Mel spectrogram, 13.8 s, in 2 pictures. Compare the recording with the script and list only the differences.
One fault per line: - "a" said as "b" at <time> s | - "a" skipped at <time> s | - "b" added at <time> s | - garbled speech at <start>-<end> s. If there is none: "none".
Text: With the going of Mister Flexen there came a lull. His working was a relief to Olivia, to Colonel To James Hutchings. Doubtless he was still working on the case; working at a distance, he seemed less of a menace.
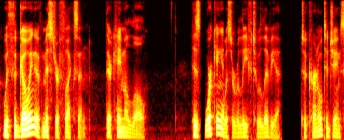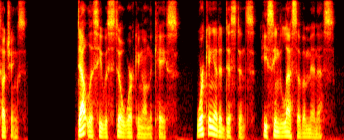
none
